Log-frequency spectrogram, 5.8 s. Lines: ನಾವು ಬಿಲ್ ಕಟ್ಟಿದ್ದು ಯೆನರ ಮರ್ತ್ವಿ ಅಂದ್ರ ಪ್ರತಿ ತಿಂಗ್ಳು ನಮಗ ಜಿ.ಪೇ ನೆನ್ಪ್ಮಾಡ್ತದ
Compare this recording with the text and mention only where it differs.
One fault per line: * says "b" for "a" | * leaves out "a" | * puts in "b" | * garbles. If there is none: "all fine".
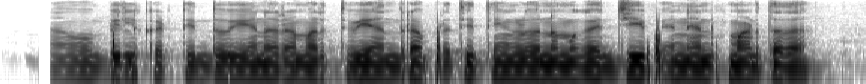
all fine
